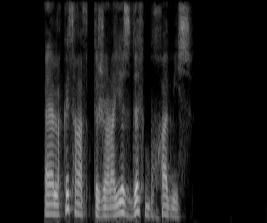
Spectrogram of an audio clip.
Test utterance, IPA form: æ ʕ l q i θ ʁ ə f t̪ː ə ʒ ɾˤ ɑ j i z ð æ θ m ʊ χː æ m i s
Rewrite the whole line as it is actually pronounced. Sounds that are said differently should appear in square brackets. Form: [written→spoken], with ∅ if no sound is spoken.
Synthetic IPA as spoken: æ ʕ l q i θ ʁ ə f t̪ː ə ʒ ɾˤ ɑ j [i→æ] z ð æ θ [m→b] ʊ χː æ m i s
